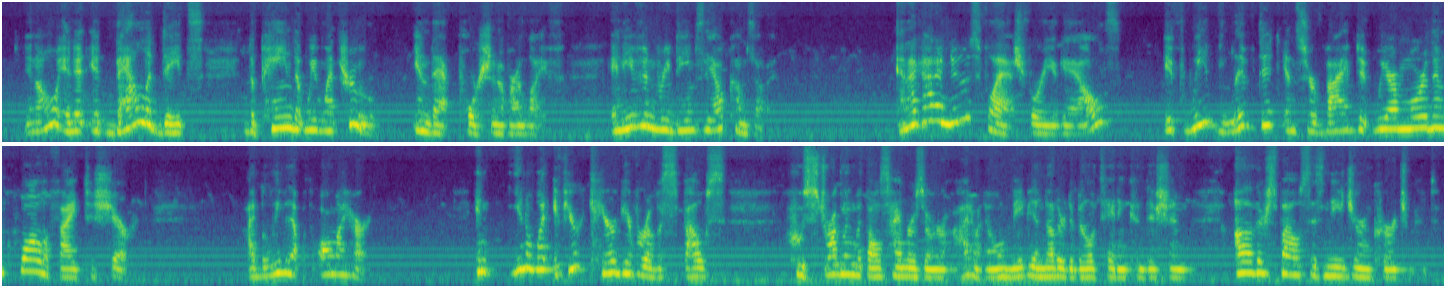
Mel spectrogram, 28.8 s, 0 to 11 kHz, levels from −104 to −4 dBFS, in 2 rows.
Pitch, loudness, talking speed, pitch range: 165 Hz, -19 LUFS, 175 wpm, 140-215 Hz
